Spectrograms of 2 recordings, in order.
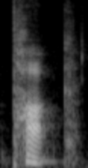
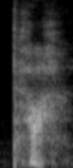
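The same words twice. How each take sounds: First: No breathy h-sound comes before the k. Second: A breathy h-sound comes before the k. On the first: The speaker calls it wrong. "not tak" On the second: The speaker calls it right. "but tak"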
